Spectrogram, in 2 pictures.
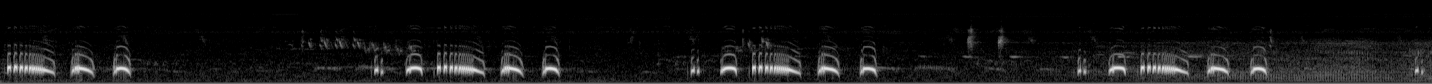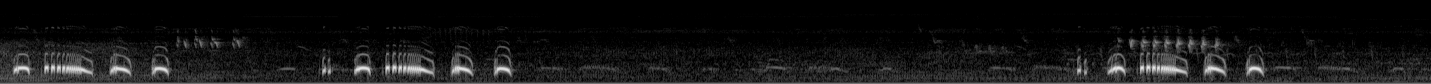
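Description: Spotted dove cooing its repeated phrase seven times, each a longer note followed by three short ones, every three to four seconds, with a longer pause before the last. Faint chirps of other small birds come between the phrases.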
